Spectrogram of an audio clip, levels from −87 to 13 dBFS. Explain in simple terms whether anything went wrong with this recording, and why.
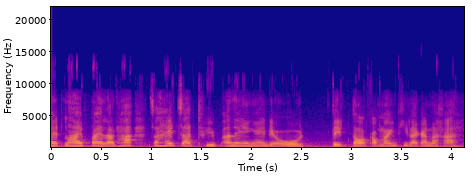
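Bluetooth SBC compression is audible throughout the clip. The speech sounds gritty and dulled, with the crisp high end thinning and flickering. It likely comes from Bluetooth's basic codec, which splits sound into bands and gives the highest bands too little detail.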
